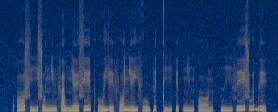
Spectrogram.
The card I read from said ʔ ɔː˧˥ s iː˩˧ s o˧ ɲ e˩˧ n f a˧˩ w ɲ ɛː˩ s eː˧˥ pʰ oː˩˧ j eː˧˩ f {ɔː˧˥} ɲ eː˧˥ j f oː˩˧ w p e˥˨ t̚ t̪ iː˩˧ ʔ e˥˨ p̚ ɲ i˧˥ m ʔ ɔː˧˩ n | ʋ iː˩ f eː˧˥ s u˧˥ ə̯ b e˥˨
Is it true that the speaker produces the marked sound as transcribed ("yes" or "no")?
yes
